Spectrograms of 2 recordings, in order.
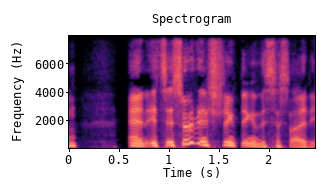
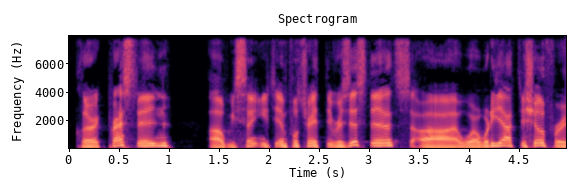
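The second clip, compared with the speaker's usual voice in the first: ordinary talk, nothing marked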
